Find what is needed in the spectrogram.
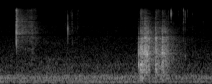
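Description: Clip-on phone lens being unscrewed from its plastic clip base: a few light plastic clicks, then a short louder scrape about a second and a half in.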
